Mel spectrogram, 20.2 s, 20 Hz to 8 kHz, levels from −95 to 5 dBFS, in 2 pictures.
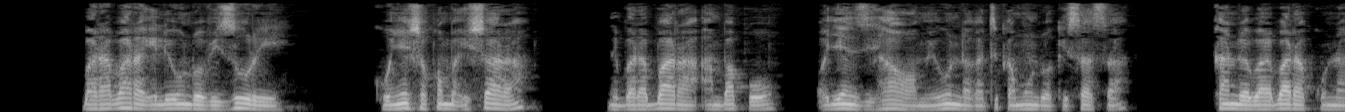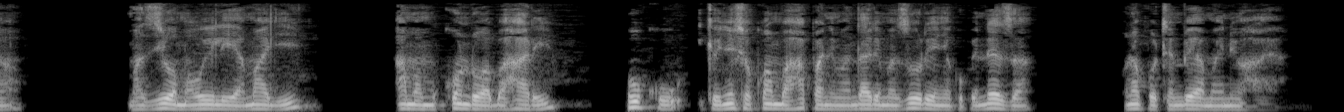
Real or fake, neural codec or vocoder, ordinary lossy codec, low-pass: real; none; MP3, 48 kbps; 7.2 kHz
